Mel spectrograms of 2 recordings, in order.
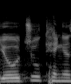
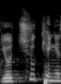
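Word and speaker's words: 楊紫瓊: 이 미셸 요주갱은 사실은 민남 방언의 요주갱 이 소리입니다. 그래서 중간에 CHO는 사실은 추가 아니라 주입니다. 실제 발음. 그래서 요추갱은 사실은 잘못된, 그러니까 원지음과 일치하지 않는 표기라고 할 수 있고, 두 번째 예사 소리로 대응시킨 것도 잘못됩니다.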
